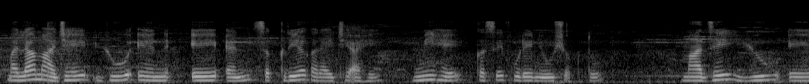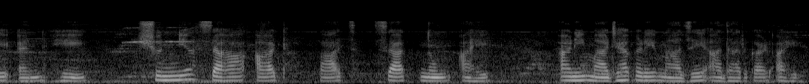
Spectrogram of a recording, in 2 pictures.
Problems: none marked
